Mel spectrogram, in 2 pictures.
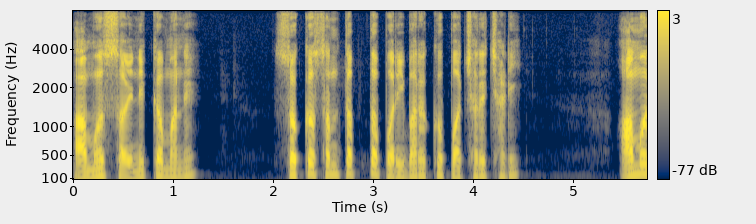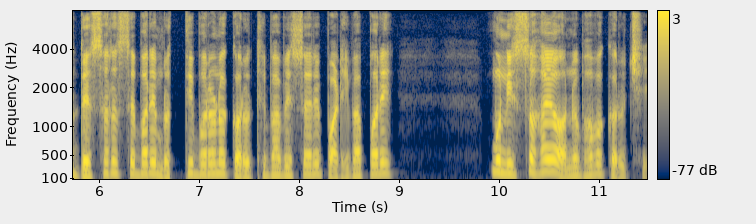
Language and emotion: Odia, sad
